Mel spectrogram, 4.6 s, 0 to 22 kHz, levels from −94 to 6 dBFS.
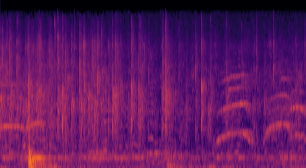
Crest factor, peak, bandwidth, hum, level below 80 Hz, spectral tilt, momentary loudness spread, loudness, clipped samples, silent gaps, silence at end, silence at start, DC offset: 24 dB; -14 dBFS; 16.5 kHz; none; -50 dBFS; -4 dB/octave; 12 LU; -38 LUFS; under 0.1%; none; 0 s; 0 s; under 0.1%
